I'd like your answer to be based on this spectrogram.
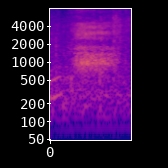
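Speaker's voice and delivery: soft breathy gasp of delight. Real, not acted. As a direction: gasp as if amazed. Teacher reacts to the drawing.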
